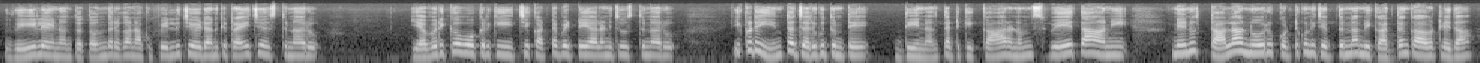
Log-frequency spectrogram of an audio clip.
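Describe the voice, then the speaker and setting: A woman's voice: steady tone, brisk, mellow, no room sound, close to an everyday voice. A woman voicing a young woman in love who is agitated and fiery, in an audio story. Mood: angry. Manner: shrill, agitated pleading.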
